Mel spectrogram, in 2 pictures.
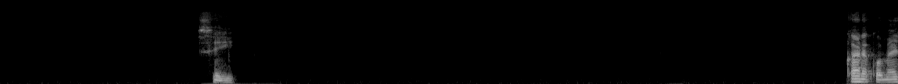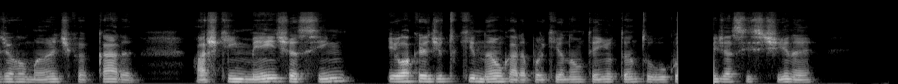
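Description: At 15.76 s the speech cuts out in an audio dropout to silence, returning at 16.12 s. The 0.36 s gap is silent, with no room tone, so the input was likely lost briefly while recording continued, and that span is missing.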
